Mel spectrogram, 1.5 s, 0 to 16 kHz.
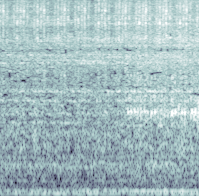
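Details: BMW X3 (2003/2004) with cylinder 3 misfire code P0303: low, uneven shaking idle rumble; the coils were already replaced and the injector is not being commanded by the computer, so the injector or its circuit is suspected.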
